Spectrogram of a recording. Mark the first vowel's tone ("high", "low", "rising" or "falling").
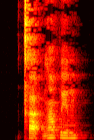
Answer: low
